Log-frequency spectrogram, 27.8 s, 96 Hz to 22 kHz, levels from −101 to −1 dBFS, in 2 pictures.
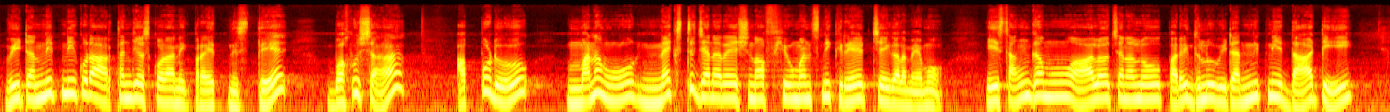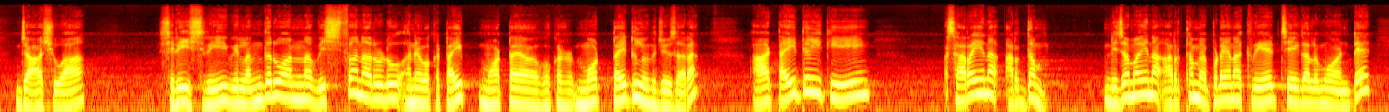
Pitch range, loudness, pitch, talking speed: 150-195 Hz, -15 LUFS, 175 Hz, 95 wpm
